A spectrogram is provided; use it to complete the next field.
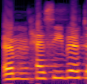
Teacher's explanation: এখানে বার উপর সাকিন আসার কারণে কলকলা আমরা প্রতিধ্বনি করে পড়ব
